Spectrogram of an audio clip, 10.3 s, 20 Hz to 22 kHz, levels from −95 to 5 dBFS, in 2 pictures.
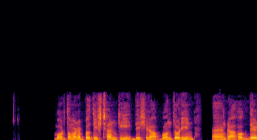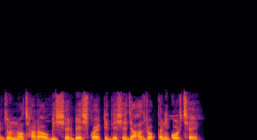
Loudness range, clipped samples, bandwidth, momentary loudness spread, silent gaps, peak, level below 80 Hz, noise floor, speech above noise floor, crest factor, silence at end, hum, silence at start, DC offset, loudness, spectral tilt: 2 LU; under 0.1%; 7.8 kHz; 6 LU; 4.09-4.14 s; -2 dBFS; -62 dBFS; under -90 dBFS; over 73 dB; 16 dB; 1.2 s; none; 1.1 s; under 0.1%; -17 LUFS; -5.5 dB/octave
